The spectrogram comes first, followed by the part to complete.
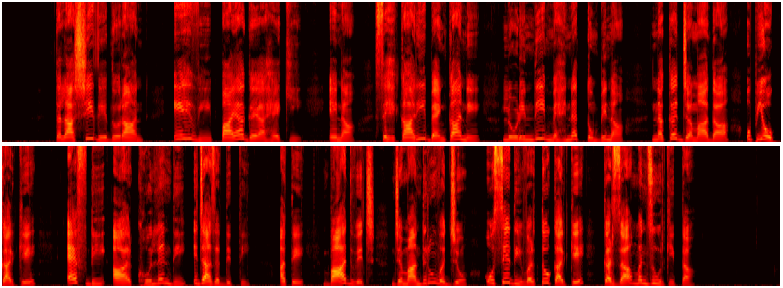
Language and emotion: Punjabi, neutral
